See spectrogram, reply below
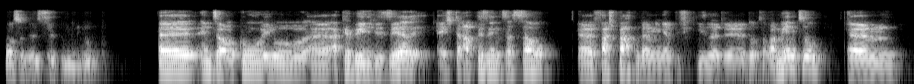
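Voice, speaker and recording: In a muffled recording, a guest researcher from Germany presents academic work in a German accent, pausing hesitantly and filling gaps with "ehm." He speaks at a moderate pace in a medium-pitched, slightly mellow voice.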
